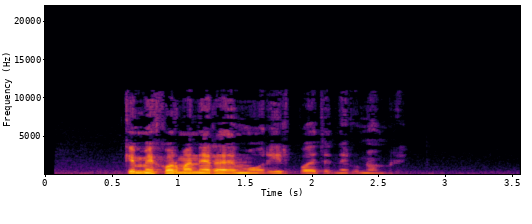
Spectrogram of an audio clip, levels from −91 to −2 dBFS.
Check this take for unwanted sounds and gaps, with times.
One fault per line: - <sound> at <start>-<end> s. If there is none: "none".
none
